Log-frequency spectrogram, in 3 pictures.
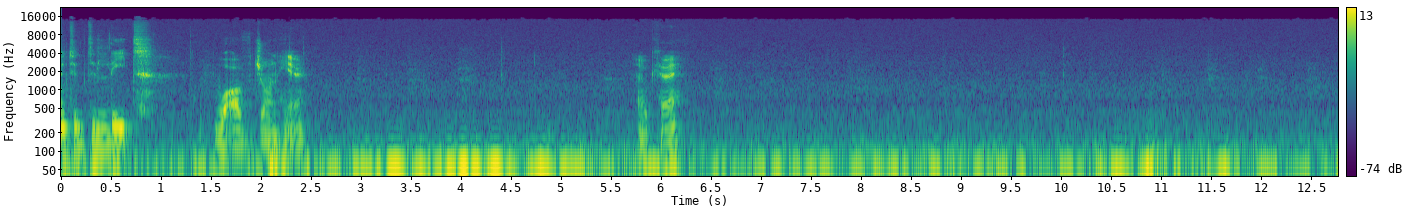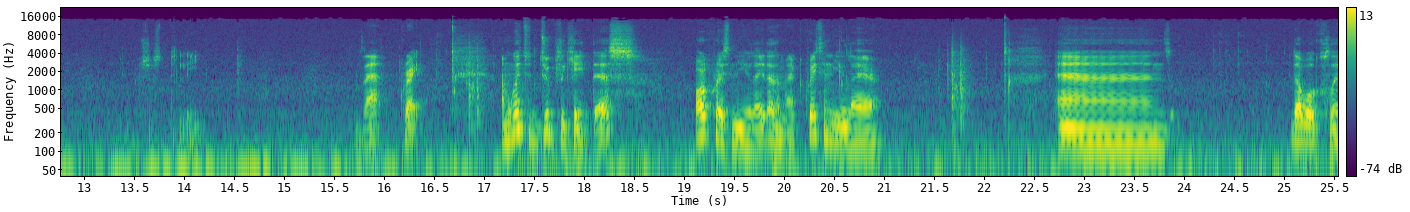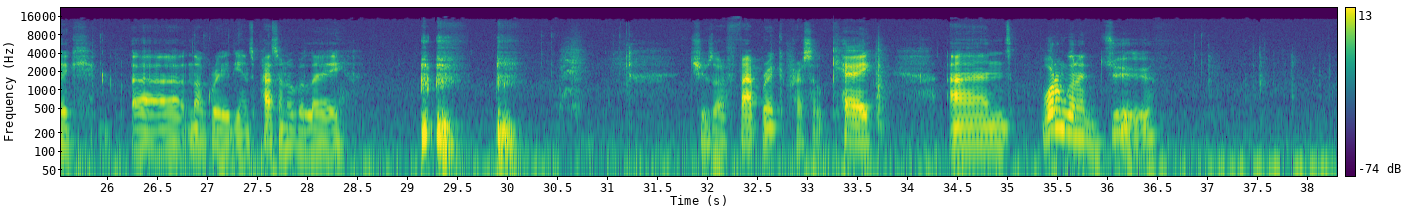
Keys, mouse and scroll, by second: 0.8-17.5 drag, 17.5 right click, 19.4-33.7 drag, 37.6 middle click, 37.8 scroll down 1.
